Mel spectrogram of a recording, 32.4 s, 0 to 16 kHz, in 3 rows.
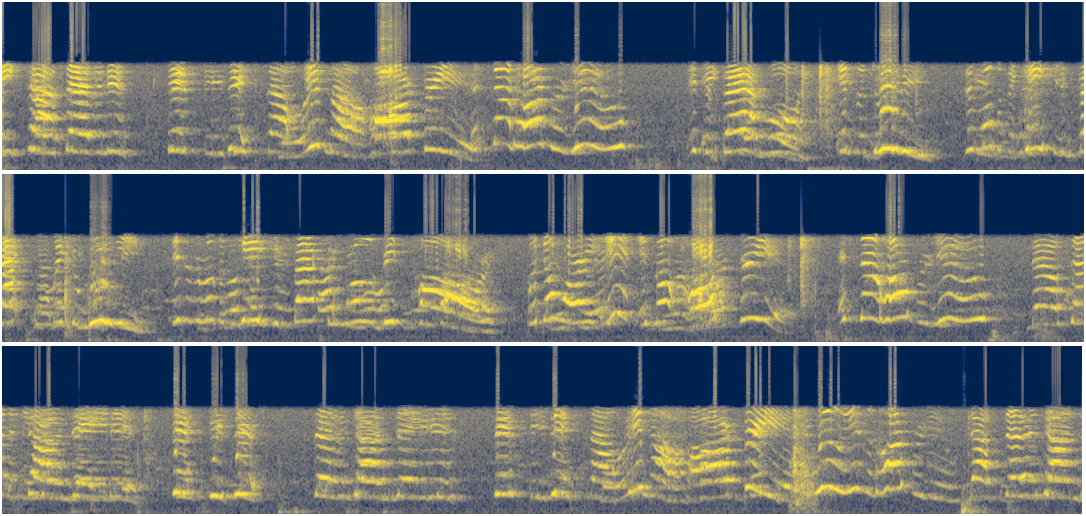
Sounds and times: Child speech, kid speaking: 0:00.0 - 0:24.3, 0:26.6 - 0:32.4
Child singing: 0:00.0 - 0:32.4.

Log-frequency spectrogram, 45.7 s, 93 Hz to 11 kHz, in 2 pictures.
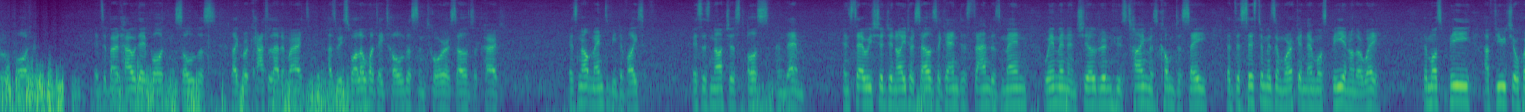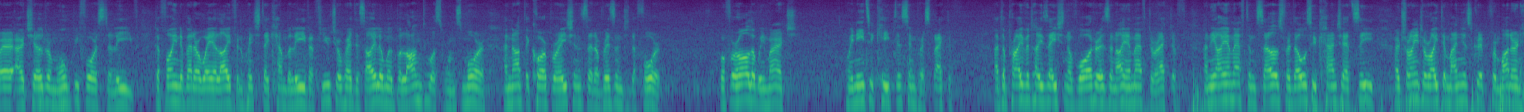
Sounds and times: Speech: 0:00.0 - 0:00.6, 0:01.4 - 0:07.6, 0:08.6 - 0:09.8, 0:10.4 - 0:20.8, 0:21.4 - 0:32.8, 0:33.7 - 0:34.9, 0:35.6 - 0:37.2, 0:37.8 - 0:45.7.

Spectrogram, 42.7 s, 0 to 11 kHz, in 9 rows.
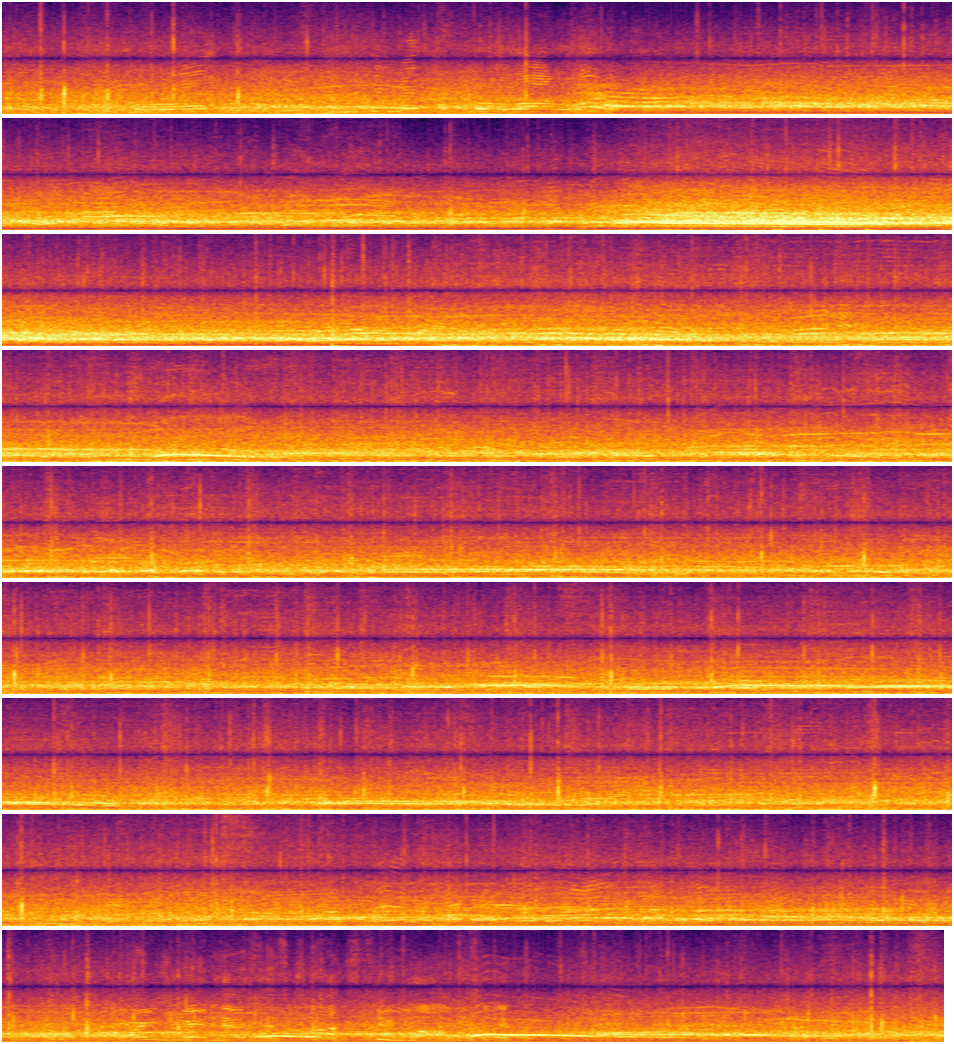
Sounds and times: Speech: 0:38.6 - 0:40.7.

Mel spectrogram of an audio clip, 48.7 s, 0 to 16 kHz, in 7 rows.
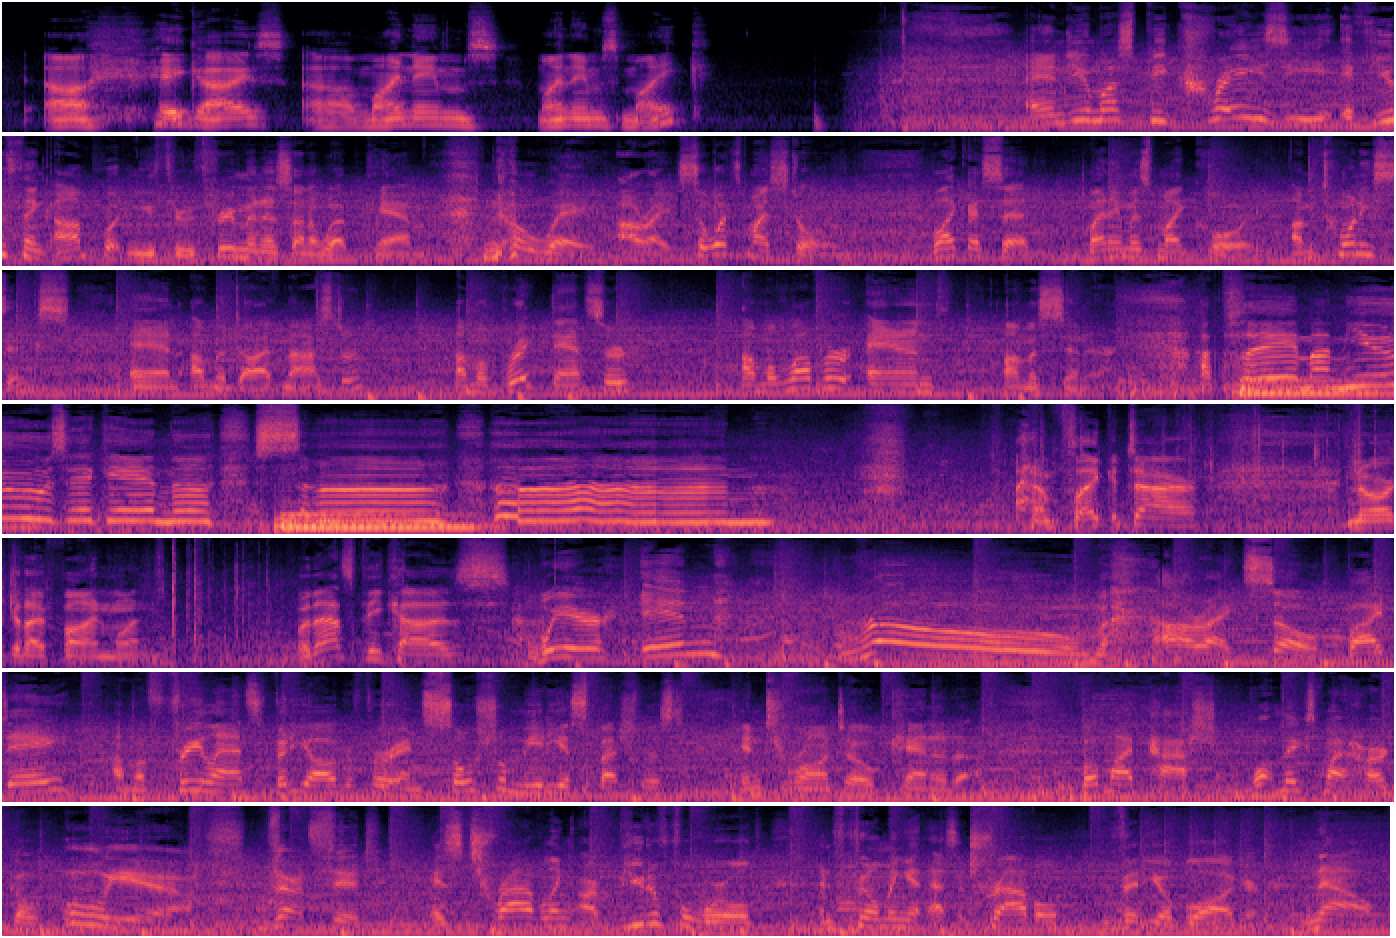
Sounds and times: Speech: 0:00.1 - 0:03.6, 0:05.0 - 0:21.6, 0:25.9 - 0:26.9, 0:27.6 - 0:28.6, 0:29.3 - 0:48.7
Music: 0:04.3 - 0:23.9, 0:30.9 - 0:48.7.

